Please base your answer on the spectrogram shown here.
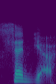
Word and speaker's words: Senja: I think it's Senya, not Senja. Senya. I think it's the J comes before the N.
